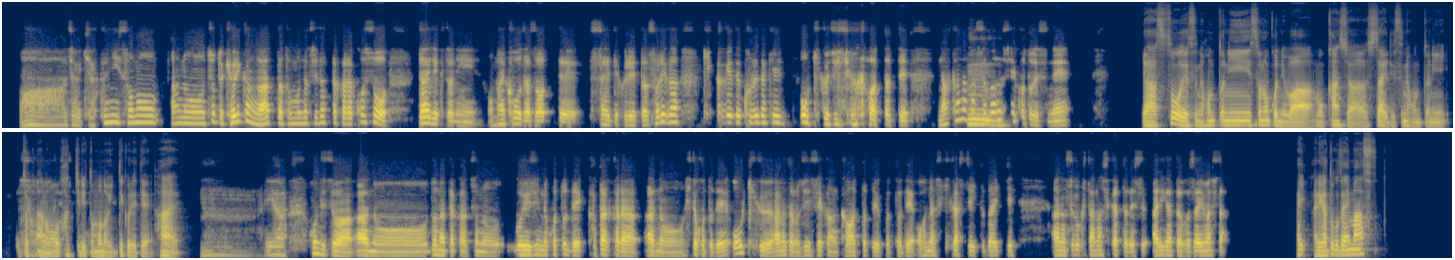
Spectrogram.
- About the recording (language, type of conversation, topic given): Japanese, podcast, 誰かの一言で人生の進む道が変わったことはありますか？
- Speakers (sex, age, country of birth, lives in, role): male, 25-29, Japan, Germany, guest; male, 30-34, Japan, Japan, host
- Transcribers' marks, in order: other background noise; tapping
